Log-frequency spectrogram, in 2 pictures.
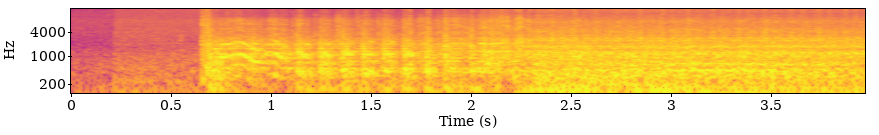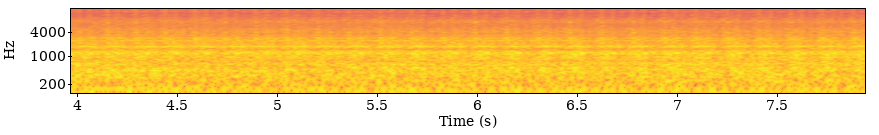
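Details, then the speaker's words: Camper vehicle "Judy" first start after installing a new vacuum pump to cure a knocking noise, air box not yet refitted: cranks and catches quickly, then settles into an even, steady run with no knocking; sounds healthy. "The new vacuum pump is installed. We got everything put back together except for the air box. So we're gonna fire it up and see if it makes a change."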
